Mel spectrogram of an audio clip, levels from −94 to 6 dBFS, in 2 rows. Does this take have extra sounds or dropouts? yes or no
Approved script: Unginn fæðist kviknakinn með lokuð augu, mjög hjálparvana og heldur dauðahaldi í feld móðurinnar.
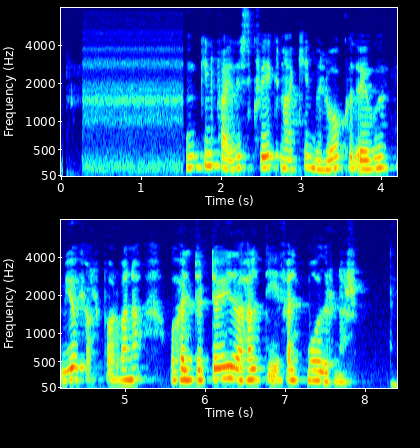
no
